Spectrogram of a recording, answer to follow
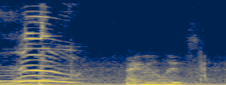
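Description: A child's high, buzzy sung note that rises and then falls in pitch, cutting off under a second in. About a second and a half in comes a brief voice.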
